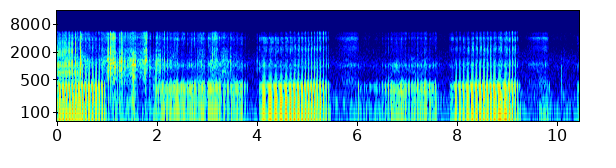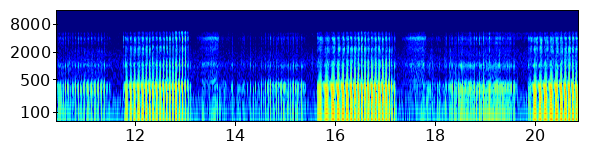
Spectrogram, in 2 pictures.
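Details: A man snores loudly after driving a long distance and drinking alcohol. Rough, rattling snores come on each in-breath, about four in twenty seconds, with quieter out-breaths between them.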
